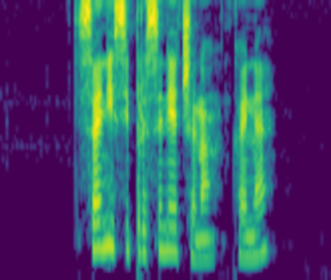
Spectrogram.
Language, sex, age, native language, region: Slovenian, female, 30-49, Slovenian, Coastal Karst region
